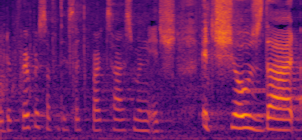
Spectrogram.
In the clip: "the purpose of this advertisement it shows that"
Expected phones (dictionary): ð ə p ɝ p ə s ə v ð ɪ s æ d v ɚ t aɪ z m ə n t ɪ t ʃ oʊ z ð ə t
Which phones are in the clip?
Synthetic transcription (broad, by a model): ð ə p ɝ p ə s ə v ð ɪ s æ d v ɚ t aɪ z m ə n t ɪ t ʃ oʊ z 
